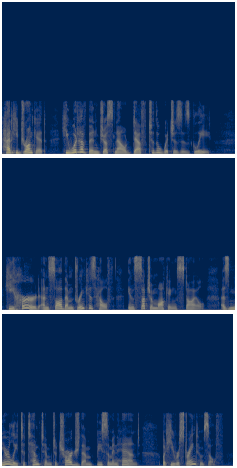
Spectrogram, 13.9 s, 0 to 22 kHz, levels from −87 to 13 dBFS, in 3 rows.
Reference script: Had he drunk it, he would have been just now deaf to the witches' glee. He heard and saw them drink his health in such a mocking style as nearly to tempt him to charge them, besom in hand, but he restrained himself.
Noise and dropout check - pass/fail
pass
